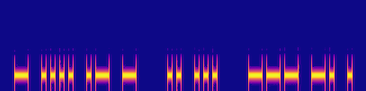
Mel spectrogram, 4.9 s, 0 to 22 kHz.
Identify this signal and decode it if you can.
Morse code, heard as a keyed tone, about 20 wpm, 700 Hz. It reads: THAT IS ONE
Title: Sentences from Top 1200 Words 20wpm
